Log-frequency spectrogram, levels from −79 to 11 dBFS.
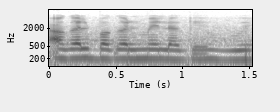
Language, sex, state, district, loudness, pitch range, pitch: Hindi, female, Bihar, East Champaran, -30 LUFS, 190-205 Hz, 200 Hz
